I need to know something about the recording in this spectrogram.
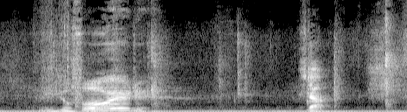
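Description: A ratchet wrench clicks as a bolt is tightened.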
